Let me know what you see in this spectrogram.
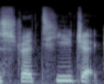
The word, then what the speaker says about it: strategic: 那我们首先要来看的第一个字呢，就是 strategic。 Strategic 呢，指的就是战略的，还有就是我们这个今天句子里面讲到的 strategic attention。那像它这边的发音比较特别，因为它 S T R A 的 A 呢，就发短音耳的音，然后重音是在 T E 的地方，所以是 strategic。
